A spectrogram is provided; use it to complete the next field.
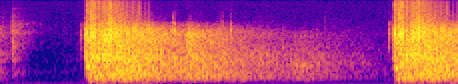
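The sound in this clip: A gunshot brings down an antelope: a sharp, loud report that trails into a long, roaring decay, followed about two seconds later by a second abrupt blast.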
